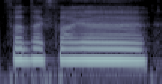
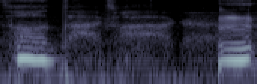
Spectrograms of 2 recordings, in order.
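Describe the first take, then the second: First: Said in the usual way. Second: Slow whispered announcer call; monster truck ad. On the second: Pretend. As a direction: whisper it slowly like a hype ad. Jingle for the Sunday question.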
